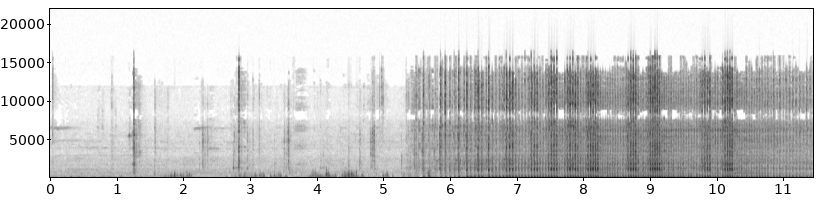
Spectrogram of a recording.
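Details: 1969 Honda Z50 (Z50A) mini bike, after full tune-up, oil change and valve adjustment, on a test ride. A little cold at first; small single picks up after a quiet start and pulls with a steady, even buzz. Running and riding good.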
